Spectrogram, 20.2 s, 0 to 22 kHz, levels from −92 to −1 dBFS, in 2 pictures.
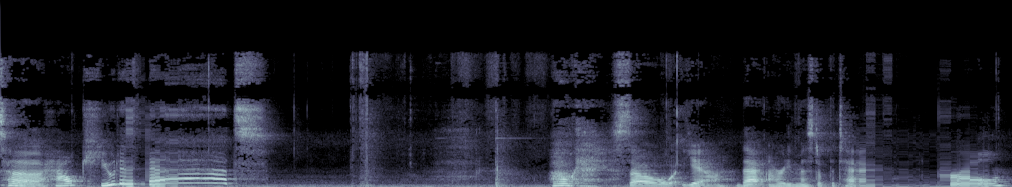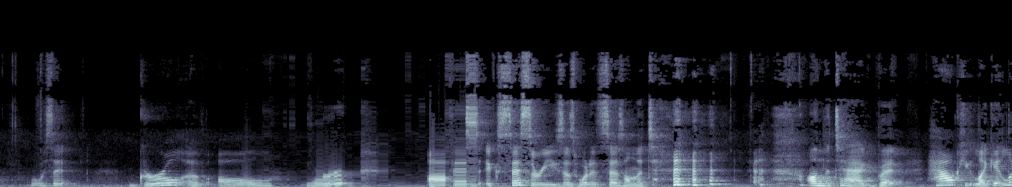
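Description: From 1.22 to 1.78 s, 8.50 to 9.89 s and 12.54 to 14.90 s, the sound turns into a rigid, metallic buzz locked at 100 Hz: robotic sound from repeated short buffers. The likely cause is audio arriving too seldom, with roughly 10 ms chunks replayed to fill the gaps, so most of the real signal is skipped. A longer stutter repeats audible fragments, but these fixed 100 Hz repeats merge into a steady, pitched drone.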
